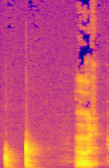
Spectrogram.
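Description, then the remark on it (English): A voice imitates Little Red Riding Hood knocking at the grandmother's door: two sharp knocks spaced about a third of a second apart, followed by a brief voiced sound from a person. “He then shut the door and went into the grandmother's bed, expecting Little Red Riding Hood, who came some time afterward and knocked at the door.”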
